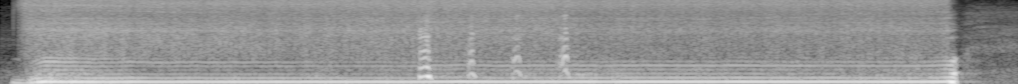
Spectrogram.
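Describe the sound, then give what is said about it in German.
In a tattoo studio, a voice imitates a tattoo machine's buzz: one steady, low-pitched, rich drone held for about four and a half seconds with a few faint clicks partway through, then it cuts off abruptly. “Nein, Tätowiermaschine natürlich.”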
